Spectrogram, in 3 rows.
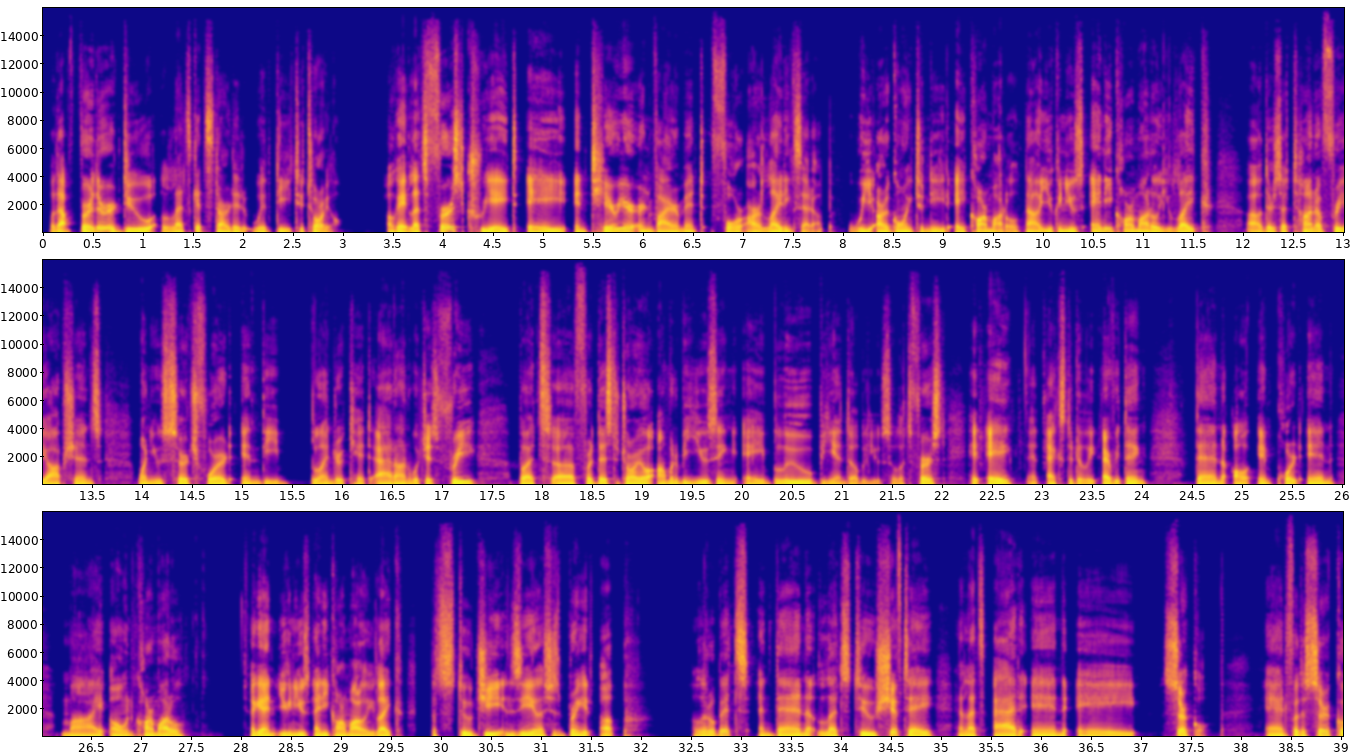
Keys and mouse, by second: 1.5-2.7 drag, 8.6 a, 8.9 x, 11.0-14.6 drag, 22.4 a, 23.0 x, 24.3 n, 27.8 n, 29.7 g, 33.3 shift+click, 34.6 shift+a.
